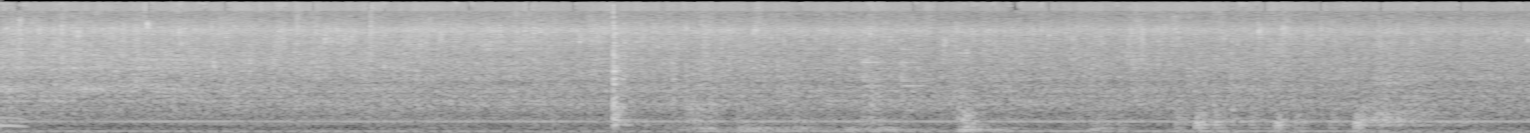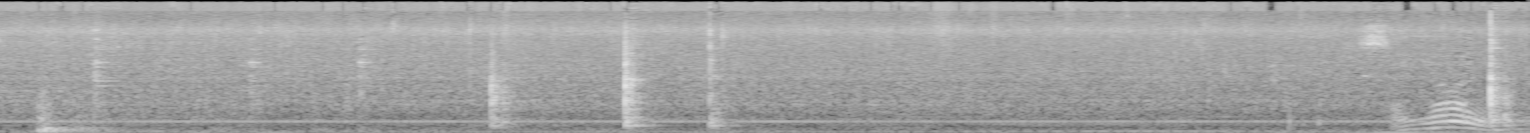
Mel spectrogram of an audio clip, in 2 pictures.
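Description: Marinade tipped into a pan of chicken adobo sets off a soft sizzle with scattered clinks and stirring knocks of utensils against the pan, a low hum running underneath.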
